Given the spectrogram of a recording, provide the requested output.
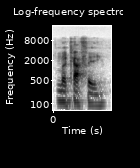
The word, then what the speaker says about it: McAfee: I watched that interview today with that Pat McAfee. Is that how you say it? Yeah, and Pat McAfee.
